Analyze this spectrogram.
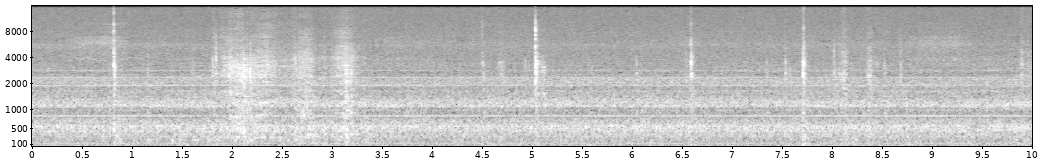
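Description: Faint handling sounds of a plastic hook working rubber bands on a plastic bracelet loom: a short scraping rustle about two seconds in and a few sharp light clicks, over a steady low hum.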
